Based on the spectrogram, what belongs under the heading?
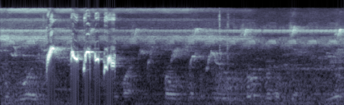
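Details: Decoy song of a red-whiskered bulbul for morning training of caged birds: one fast phrase of four or five bright, bubbling whistles rising and dipping, followed by soft background chirping and a high hum.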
